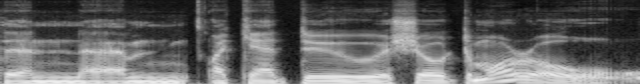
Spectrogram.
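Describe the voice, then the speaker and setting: Here a man talks at a very slow pace. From Canada. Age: 40s. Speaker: stand-up comedian. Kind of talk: casual chat.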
